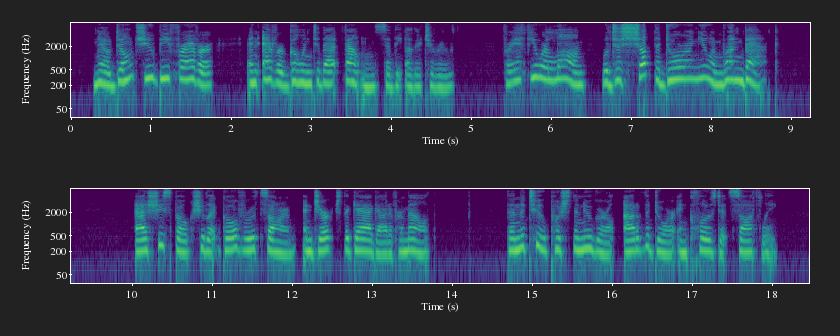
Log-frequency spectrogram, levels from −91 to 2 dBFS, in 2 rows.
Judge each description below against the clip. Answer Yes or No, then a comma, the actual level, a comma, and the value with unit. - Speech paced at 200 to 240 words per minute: Yes, fast, 205 wpm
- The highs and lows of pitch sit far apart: No, average, 4.7 semitones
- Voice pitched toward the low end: No, high, 215 Hz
